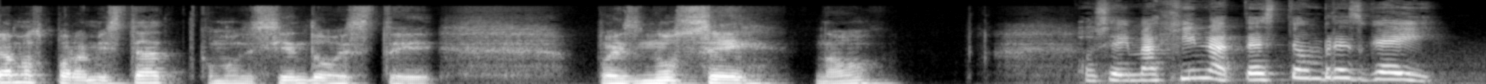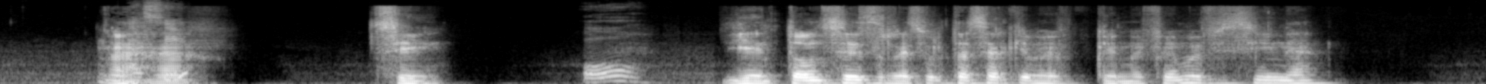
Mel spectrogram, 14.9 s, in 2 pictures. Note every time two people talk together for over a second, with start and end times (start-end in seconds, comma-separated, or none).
none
